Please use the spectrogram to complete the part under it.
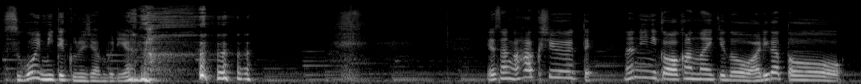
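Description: This woman hosting a casual livestream has a medium-pitched, somewhat dark voice. She reads out viewers' comments, teasing them playfully, and slips English phrases into her chat.

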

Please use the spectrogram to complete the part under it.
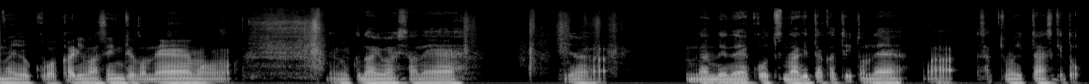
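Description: Gravelly deep-voiced man with a Fukuoka accent. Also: mellow, dry recording, clean studio sound. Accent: Fukuoka dialect. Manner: rambling, joking, self-mocking. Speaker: live audio streamer. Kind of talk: casual solo live chat.

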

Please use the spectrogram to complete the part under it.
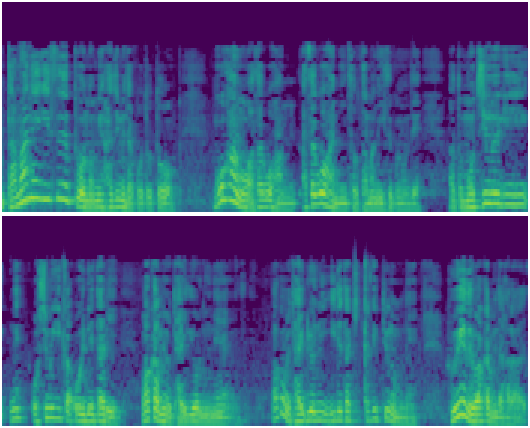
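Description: A middle-aged man with a husky voice hosting a casual, rambling audio stream in a self-deprecating manner. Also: mid-range voice, very animated, fast, dark tone. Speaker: audio livestream host.

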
